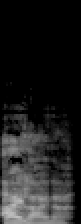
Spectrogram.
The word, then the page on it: eyeliner: British English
